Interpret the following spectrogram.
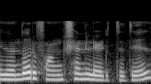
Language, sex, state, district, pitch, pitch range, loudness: Tamil, female, Karnataka, Bangalore, 225 Hz, 210-255 Hz, -16 LUFS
